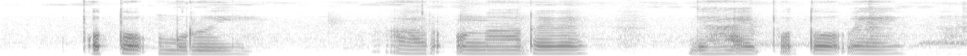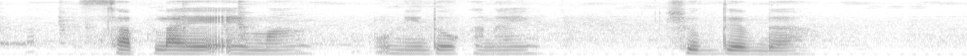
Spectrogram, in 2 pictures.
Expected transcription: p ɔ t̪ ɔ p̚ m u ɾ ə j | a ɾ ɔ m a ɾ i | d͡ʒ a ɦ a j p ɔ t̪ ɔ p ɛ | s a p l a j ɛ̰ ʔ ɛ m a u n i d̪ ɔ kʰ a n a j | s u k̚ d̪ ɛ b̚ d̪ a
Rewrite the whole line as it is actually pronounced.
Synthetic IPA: p ɔ t̪ ɔ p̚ m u ɾ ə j | a ɾ ɔ n a ɾ ɛ | d͡ʒ a ɦ a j p ɔ t̪ ɔ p ɛ | s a p l a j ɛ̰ ʔ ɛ m a u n i d̪ ɔ k a n a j | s u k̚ d̪ ɛ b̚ d̪ a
